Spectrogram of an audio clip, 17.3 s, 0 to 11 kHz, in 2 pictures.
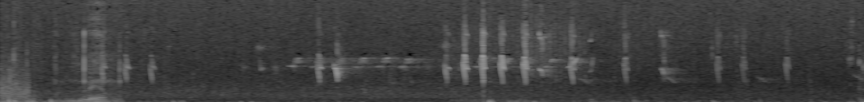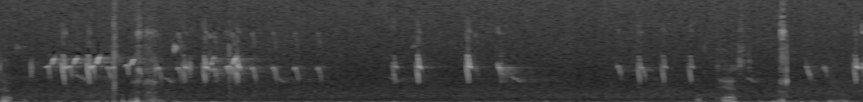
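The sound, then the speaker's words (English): A male bird, numbered bird 713, calls in repeated short, high-pitched phrases, separated by pauses and mixed with sharp clicks and handling knocks over a steady background hiss. “Just got that bird, male, and he'll be bird 713.”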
